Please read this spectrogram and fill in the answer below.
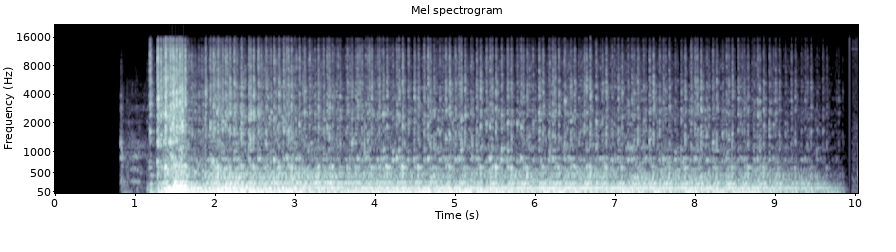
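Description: An engine starts with a sudden burst about a second in, then runs steadily at a low, even pitch, fading out just before the end.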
